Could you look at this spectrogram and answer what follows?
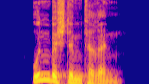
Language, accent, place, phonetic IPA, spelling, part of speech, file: German, Germany, Berlin, [ˈʊnbəʃtɪmtəʁən], unbestimmteren, adjective, De-unbestimmteren.ogg
- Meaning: inflection of unbestimmt: 1. strong genitive masculine/neuter singular comparative degree 2. weak/mixed genitive/dative all-gender singular comparative degree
